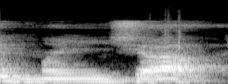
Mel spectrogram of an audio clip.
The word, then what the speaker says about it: मंशा: देखिए मंशा, श के पहले आई तो न का उच्चारण करा।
